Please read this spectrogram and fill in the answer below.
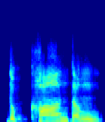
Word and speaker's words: ದುಃಖಾಂತಂ: ರಮತೆ ಹೇಳಬೇಕು ಅಭ್ಯಾಸದ್ರಮತೆ ಯತ್ರ ದುಃಖಾಂತಂ ದೊಡ್ಡ ಖ ಇದೆ ಮಹಾ ಮಹಾಪ್ರಾಣ ಇದೆ ದುಃಖಾಂತಂ ದು ದು ಇಲ್ಲಿ ವಿಸರ್ಗ ಇದೆ ದು ಮುಂದುಗಡೆ ಸೋ ಸ್ವಲ್ಪ ಹ ಉಚ್ಚಾರಣೆ ಬರಬೇಕು ದುಖಾಂತಂ ದುಃಖಾಂತಂ ದುಃಖಾಂತಂ ಅಲ್ಲ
